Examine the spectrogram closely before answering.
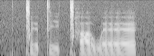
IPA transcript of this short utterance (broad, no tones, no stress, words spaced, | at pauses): ǀɪtiǀʰawɛ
